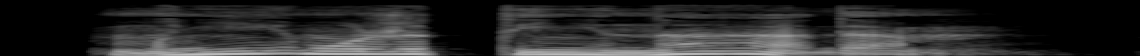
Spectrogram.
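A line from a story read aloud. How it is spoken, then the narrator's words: Mysterious drawl. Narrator (Russian): загадочно протянула вошедшая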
